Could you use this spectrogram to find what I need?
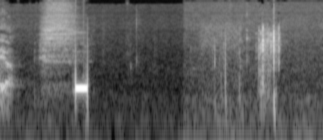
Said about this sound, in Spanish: Ahí está marcando.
